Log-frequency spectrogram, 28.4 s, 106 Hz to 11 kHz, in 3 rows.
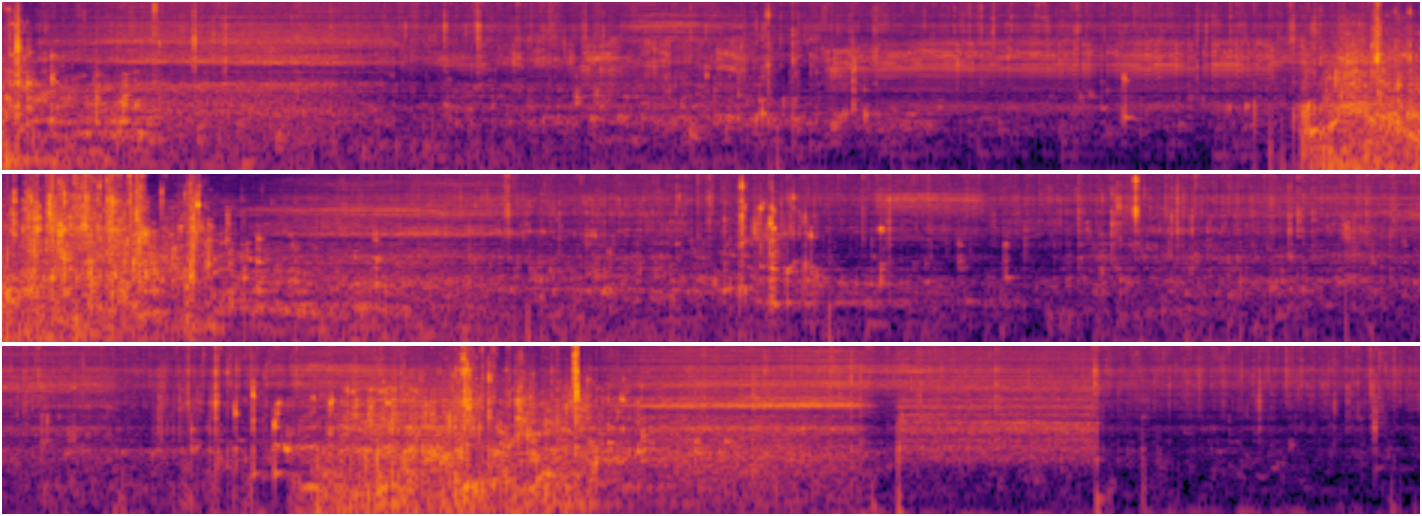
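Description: Underwater recording: exhaled bubbles from a scuba regulator, loud gurgling bursts of about two to three seconds, about 9 s in and again about 21 s in, over a quieter steady watery hiss.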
